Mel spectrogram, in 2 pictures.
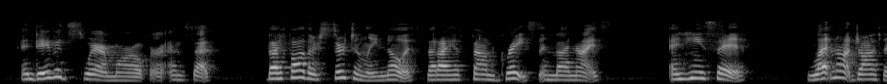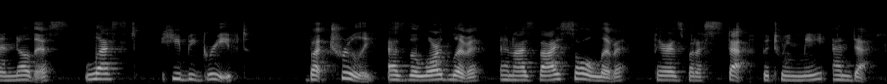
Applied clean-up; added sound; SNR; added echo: none; none; none; none.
